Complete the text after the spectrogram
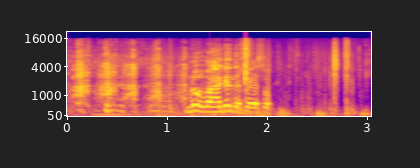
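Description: Young men laugh loudly nearby.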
